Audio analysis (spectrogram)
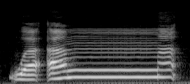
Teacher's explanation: cara bacanya didengungkan dan dengungan nya ditahan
